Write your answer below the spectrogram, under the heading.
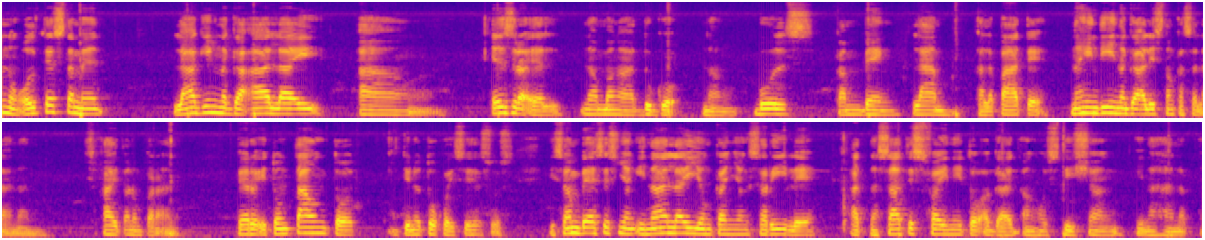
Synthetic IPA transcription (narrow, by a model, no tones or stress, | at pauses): noŋʔold̪̚t̪ɛst̪ɐmɛnt̪̚ | laːɡɪŋnɐɡaʔaːlɐj | ʔɐŋ | ʔɪsɾɐ̰ʔɛlnɐŋmɐŋad̪ʊɡoʔ | nɐŋbuls | kɐmbɛŋlamb̚kɐlɐpaːt̪ɛ̰ | nɐhɪnd̪inɐɡaːʔɐlɪsnɐŋkɐsɐlʔa̰ːnɐ̰n | sɐ̥kaːhɪt̪ʔɐno̞ŋpɐɾɐ̰ʔa̰n | pɛɾo̞ʔɪt̪oŋt̪aːʔoŋt̪o̞ | ɐŋt̪ɪnut̪uːko̞jsɪhɛsṵsʔɪsaŋbɛsɛsɲaŋʔɪnaːlɐjːʊŋkɐɲaŋsɐɾiːlɛ | ʔɐt̪̚nɐsaːt̪ɪsfajnɪt̪o̞ʔɐ̰ɡad̪ɐ̰ŋhʊst̪iːʃɐŋhɪ̰naːɦaːnɐ̰p̚ɲa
